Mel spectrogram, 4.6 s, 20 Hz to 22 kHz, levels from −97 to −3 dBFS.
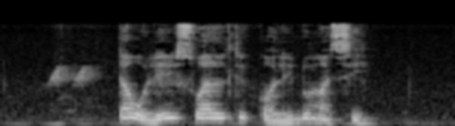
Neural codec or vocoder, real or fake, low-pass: none; real; 9.9 kHz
